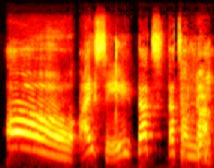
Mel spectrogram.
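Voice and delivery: high, drawn-out 'oh' of sudden understanding; hammed-up sheepish admission, starting loud and high; mock realization. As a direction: act out owning up, pitched well up. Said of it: "And you went".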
